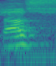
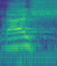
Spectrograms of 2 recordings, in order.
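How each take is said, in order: First: The word ends with a plain 's' sound. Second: The word ends with an 'sh' sound. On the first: The speaker calls it wrong. "tash bukan tas" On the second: The speaker calls it right. "tapi tash"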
